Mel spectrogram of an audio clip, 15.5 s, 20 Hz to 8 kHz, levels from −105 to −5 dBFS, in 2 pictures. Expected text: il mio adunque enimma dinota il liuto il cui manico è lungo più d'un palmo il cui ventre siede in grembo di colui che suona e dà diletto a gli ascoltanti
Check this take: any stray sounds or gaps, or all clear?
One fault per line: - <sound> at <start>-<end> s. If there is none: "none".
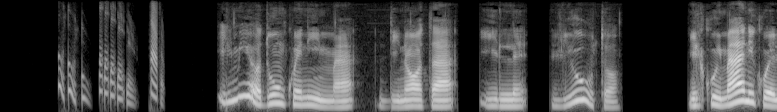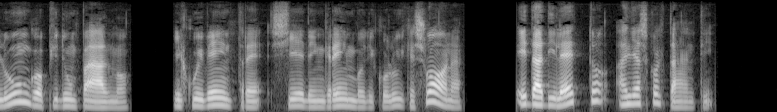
- chirp at 0.6-1.7 s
